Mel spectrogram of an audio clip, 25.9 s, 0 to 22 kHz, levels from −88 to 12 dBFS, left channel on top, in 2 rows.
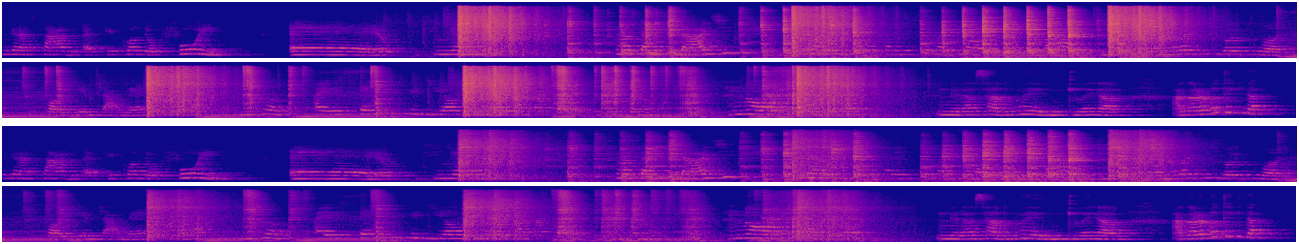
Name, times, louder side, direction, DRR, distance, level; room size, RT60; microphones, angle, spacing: voice 1, 0.0-2.2 2.9-5.0 6.1-10.8 11.3-21.6, left 2 dB, 35° left, 1 dB, 1.1 m, -47 dB
sound 1, 4.6-5.5 7.9-8.7 11.1-12.0 14.4-15.2 17.6-18.5 20.9-21.7, left 13 dB, 65° left, 0.3 m, -27 dB
sound 2, 5.1-6.9 7.4-8.8 9.2-11.6 12.4-12.5 12.7-13.6 14.9-15.5 15.8-17.1 18.4-19.9 20.4-21.7, left 6 dB, 85° left, 1.1 m, -35 dB
voice 2, 10.7-11.2 20.2-20.7 21.1-21.2 22.3-25.5, equal, 35° right, -1 dB, 1.4 m, -44 dB
12.5 x 4.5 x 2.3 m, 0.72 s
head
